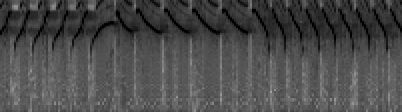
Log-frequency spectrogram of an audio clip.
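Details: Young-canary training lure of canary long-roll song: quick rising whistles give way to slower, high, drawn-out falling notes, then a brisk series of steep descending notes.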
